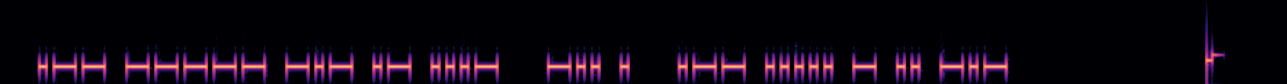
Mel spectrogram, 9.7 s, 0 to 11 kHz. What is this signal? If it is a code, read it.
Morse code, heard as a keyed tone, about 21 wpm, 700 Hz. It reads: W0KAV DE W5TIK
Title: USA Callsign DE Callsign - 5 Characters - 22wpm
